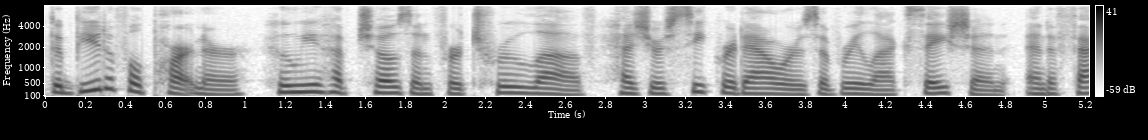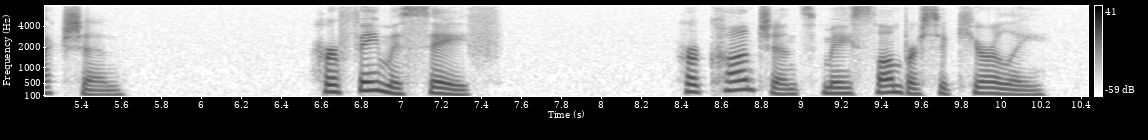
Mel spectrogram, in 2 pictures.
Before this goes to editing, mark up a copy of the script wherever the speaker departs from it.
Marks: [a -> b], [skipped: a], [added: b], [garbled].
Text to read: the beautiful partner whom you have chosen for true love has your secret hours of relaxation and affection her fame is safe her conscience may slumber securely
the beautiful partner whom you have chosen for true love has your secret hours of relaxation and affection her fame is safe her conscience may slumber securely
